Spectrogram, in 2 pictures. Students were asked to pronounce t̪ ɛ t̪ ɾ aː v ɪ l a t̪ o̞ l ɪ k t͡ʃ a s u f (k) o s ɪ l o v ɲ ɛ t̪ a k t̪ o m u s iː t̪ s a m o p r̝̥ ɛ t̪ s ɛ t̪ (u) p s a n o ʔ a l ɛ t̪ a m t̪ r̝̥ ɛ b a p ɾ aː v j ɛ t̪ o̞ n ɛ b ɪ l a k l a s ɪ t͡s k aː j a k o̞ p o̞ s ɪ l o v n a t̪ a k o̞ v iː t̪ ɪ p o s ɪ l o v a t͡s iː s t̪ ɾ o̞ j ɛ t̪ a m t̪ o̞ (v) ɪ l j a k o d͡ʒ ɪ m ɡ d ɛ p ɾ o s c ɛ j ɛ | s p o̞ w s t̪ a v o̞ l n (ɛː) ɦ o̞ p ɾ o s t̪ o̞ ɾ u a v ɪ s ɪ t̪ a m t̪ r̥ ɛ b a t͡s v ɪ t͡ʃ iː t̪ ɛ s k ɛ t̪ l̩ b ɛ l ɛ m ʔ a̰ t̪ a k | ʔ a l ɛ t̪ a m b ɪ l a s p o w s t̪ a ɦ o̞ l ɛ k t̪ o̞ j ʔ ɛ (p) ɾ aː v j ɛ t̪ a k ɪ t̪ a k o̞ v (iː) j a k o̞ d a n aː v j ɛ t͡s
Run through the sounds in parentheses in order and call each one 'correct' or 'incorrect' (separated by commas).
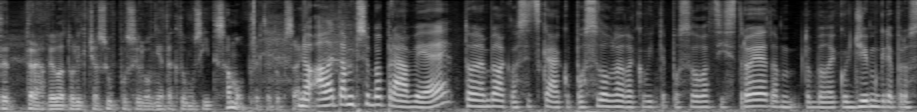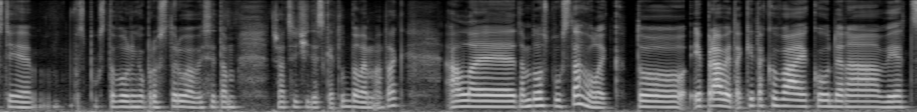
incorrect, incorrect, incorrect, incorrect, correct, incorrect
